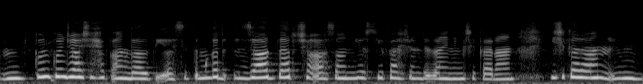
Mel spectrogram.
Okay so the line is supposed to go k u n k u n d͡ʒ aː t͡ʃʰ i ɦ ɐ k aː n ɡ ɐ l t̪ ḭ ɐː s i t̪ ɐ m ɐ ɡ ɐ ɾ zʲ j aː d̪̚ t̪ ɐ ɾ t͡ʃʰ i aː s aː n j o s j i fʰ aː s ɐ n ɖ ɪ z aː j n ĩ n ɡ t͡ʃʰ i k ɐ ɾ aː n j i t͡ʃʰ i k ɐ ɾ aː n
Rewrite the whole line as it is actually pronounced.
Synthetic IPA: k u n k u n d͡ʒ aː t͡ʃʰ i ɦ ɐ k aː n ɡ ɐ l t̪ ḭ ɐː s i t̪ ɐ m ɐ ɡ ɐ ɾ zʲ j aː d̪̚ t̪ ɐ ɾ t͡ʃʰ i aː s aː n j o s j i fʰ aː ʃ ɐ n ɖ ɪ z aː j n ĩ ŋ ɡ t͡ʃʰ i k ɐ ɾ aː n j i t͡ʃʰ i k ɐ ɾ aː n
